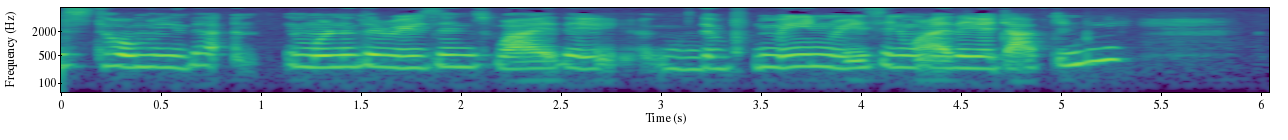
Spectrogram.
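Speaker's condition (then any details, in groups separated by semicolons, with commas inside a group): Cerebral palsy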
